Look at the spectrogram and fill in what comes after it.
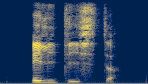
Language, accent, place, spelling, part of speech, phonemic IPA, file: French, France, Lyon, élitiste, adjective, /e.li.tist/, LL-Q150 (fra)-élitiste.wav
- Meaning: elitist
